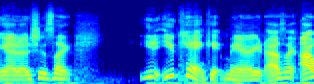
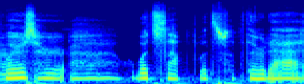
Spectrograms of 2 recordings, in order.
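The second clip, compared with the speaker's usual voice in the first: put-on whisper, much quieter; 10 dB quieter than usual. Imitating how other people ask them such questions, in a mock whisper. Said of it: "and then they whisper it".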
